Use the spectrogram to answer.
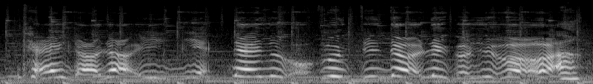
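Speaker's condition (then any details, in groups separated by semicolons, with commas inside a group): Cerebral palsy; limbs affected, hands lack fine control and range of movement, restricted by muscle tone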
